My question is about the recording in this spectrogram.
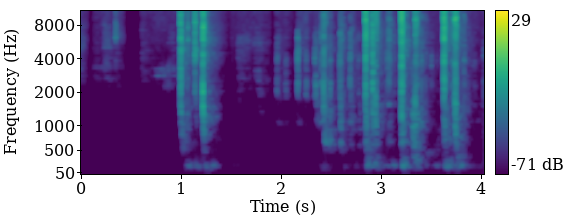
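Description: Computer keyboard keys being typed: a few quick keystrokes about a second in, then a longer run of keystrokes from about two seconds in until near the end.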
